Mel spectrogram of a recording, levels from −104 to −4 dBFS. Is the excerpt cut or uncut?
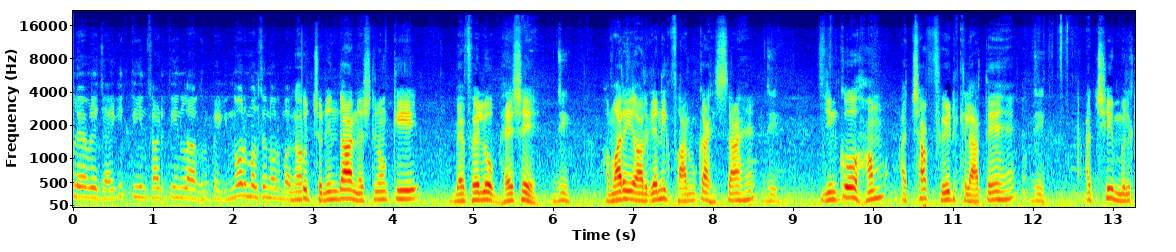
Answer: cut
